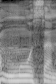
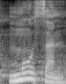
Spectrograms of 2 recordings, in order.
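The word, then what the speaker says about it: motion: एम ओ टी आई ओ एन। तो एम ओ से दोस्तों हो जाता है मो। क्या हो जाता है? मो और टी आई ओ एन का उच्चारण क्या हो जाएगा? सन। यह लिखा गया आपका मोशन।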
